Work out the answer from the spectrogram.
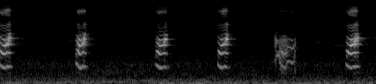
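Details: A young male kakariki's daily evening honks: six short, harsh, nasal honks, evenly spaced about every three-quarters of a second, one slightly rougher than the rest, otherwise quiet background.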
